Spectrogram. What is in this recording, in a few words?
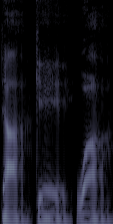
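"takewa", concatenated syllables; Affixing experiment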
